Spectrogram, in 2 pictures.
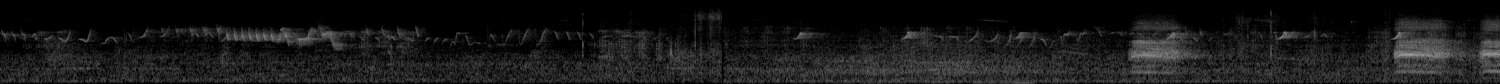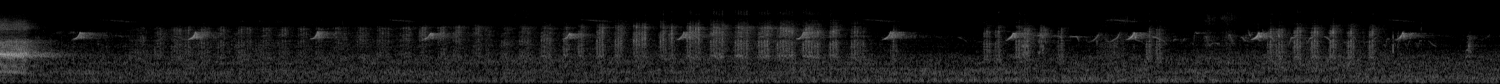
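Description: Wild birds calling in a birch wood. A short, high, hooked chirp repeats about once a second throughout. In the middle come three loud, harsh calls close together.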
